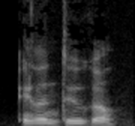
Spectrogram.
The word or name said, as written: Eilean Dughaill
